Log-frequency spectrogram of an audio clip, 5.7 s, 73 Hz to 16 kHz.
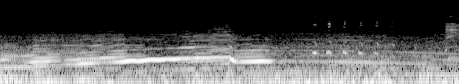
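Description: A loud Porsche 991 GT3 RS engine with stock exhaust revs steadily upward through second gear, climbing in pitch with a brief dip mid-pull, then holding a high, rumbling roar.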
